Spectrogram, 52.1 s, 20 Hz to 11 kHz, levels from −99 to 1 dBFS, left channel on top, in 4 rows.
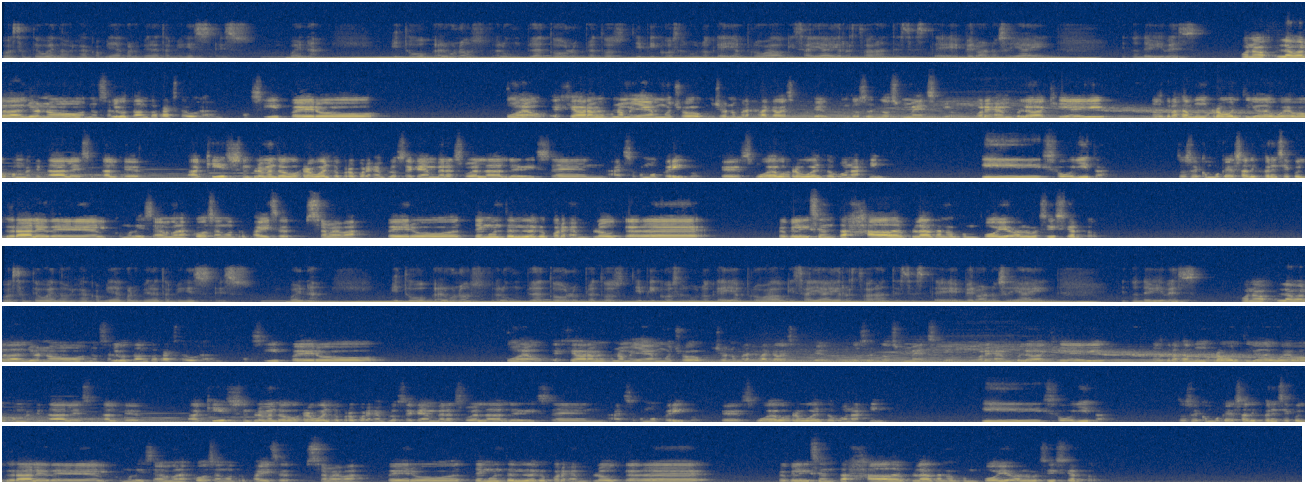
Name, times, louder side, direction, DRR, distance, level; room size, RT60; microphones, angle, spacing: voice 1, 0.0-11.9, right 2 dB, 40° right, 2.1 m, -43 dB
sound 1, 2.8-10.9, left 1 dB, 30° left, 0.8 m, -33 dB
voice 2, 12.4-15.2 15.5-16.8 18.1-24.1 24.5-27.5 27.9-34.9 35.9-37.1 37.8-42.7 42.9-46.1 46.9-50.0, left 6 dB, 70° left, 0.4 m, -30 dB
sound 2, 19.8-30.0, equal, 65° right, 4.0 m, -41 dB
7.6 x 6.0 x 7.0 m
head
